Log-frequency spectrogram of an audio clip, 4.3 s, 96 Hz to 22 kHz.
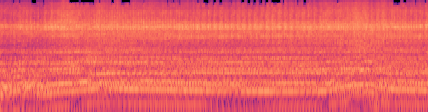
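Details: Formula 4 race car running on alcohol fuel, just after a fuel-leak O-ring repair: a strong, steady engine note rises and falls under throttle blips and runs evenly without misses. Normal idle and revving; it seems to flood on starting.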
